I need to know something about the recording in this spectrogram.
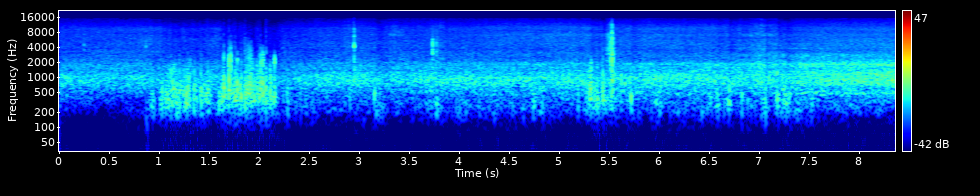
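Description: Tram wheels clatter over rail joints.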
